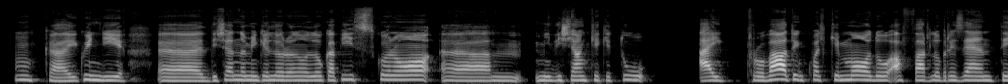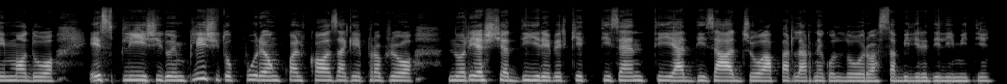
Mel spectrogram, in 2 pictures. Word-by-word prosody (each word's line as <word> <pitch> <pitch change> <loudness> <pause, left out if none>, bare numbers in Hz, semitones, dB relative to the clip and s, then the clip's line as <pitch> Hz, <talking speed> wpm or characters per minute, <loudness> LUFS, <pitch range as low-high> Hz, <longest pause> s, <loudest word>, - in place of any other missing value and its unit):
Mh, 210 -1 -5
okay. 165 -1 0
Quindi, 190 -4 +1 0.3
ehm, 170 -1 +2
dicendomi 195 +3 0
che 190 0 -2
loro 195 -1 0
non 190 0 -1
lo 190 - 0
capiscono, 215 +1 +1
ehm, 175 -2 -1
mi 185 0 -2
dici 185 +1 0
anche 195 0 +1
che 180 -1 -10
tu 205 0 -5 0.5
hai 180 0 +4 0.2
provato, 215 +5 +7
in 200 -3 -3
qualche 205 0 -5
modo, 205 -2 +2
a - - +4
farlo 190 +2 -1
presente 190 0 -1
in 185 0 -1
modo 175 -1 -1 0.3
esplicito, 200 -1 +1
implicito, 205 +3 +1
oppure 195 +2 -3
è - - +5
un 190 0 0
qualcosa 190 0 -1
che 185 0 -4
proprio 185 -1 -2 0.4
non 190 0 0
riesci 195 0 +4
a 185 - +3
dire 185 +1 0
perché 180 +1 -5
ti 195 -2 -5
senti 185 0 -1
a 170 0 +4
disagio 170 0 +1
a 165 0 +2
parlarne 170 0 -3
con 165 0 -6
loro, 165 -1 -2
a - - -1
stabilire 165 0 -3
dei 170 +1 -4
limiti. 165 0 -5
185 Hz, 150 wpm, -24 LUFS, 175-195 Hz, 0.5 s, provato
